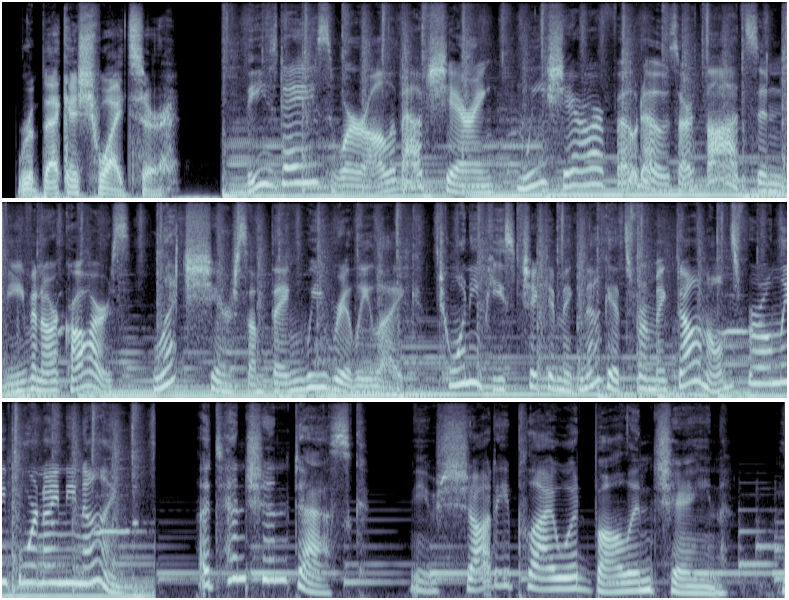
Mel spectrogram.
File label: Commercial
